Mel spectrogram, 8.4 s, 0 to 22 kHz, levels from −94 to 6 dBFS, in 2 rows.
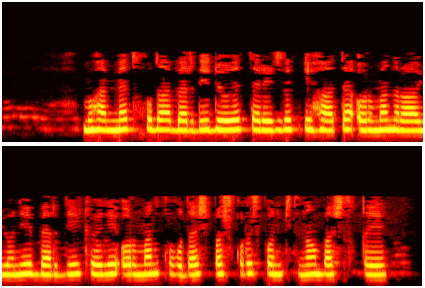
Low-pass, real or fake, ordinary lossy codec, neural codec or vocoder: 7.2 kHz; real; MP3, 24 kbps; none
